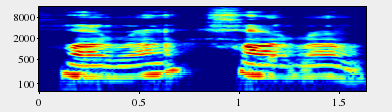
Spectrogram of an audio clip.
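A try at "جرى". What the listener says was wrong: Jaro. Titiknya di bawah.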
